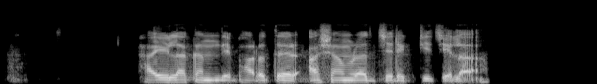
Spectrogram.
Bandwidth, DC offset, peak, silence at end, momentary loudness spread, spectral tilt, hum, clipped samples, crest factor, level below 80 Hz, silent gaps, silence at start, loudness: 6.8 kHz; under 0.1%; -2 dBFS; 1.1 s; 5 LU; -6.5 dB/octave; none; under 0.1%; 16 dB; -48 dBFS; 0.46-0.53 s, 0.63-0.67 s, 0.75-0.83 s, 0.91-1.36 s; 0.1 s; -15 LUFS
